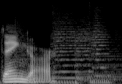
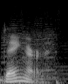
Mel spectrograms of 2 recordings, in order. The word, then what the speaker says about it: Dengar: My biggest issue around this whole thing has nothing to do with him being in it, but the fact that Dengar is pronounced Dengar. Why isn't he pronounced Danger?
